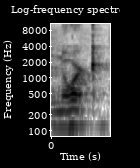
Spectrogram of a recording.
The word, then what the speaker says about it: Newark: I thought it was Newark, but yeah, they pronounce it Newark.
